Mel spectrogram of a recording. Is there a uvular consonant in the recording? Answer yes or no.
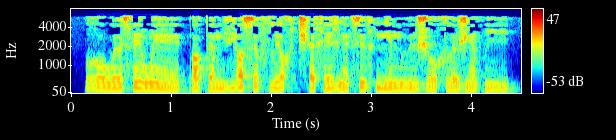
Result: no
